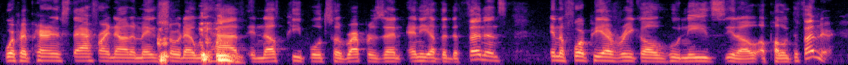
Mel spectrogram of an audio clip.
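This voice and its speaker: A man's voice: mid-range voice, brisk. A man giving casual, opinionated news commentary in a slangy, conversational, incredulous manner.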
